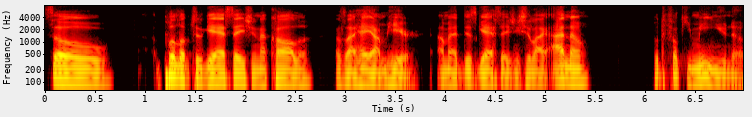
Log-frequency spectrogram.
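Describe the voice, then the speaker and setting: A man's very deep, low voice at a fairly quick pace, with ordinary pitch variation, dry, close sound with no echo, and a very clean recording over a silent background. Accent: Southern US. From Louisiana. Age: 30s. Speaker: podcaster and army veteran. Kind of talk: casual chat.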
